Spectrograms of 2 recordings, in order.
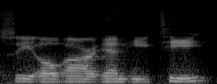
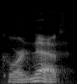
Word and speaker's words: cornet: stop which is spelled c-o-r-n-e-t and which could be pronounced cornet which is how the British do it but it's really a French word so I think it should be given the French pronunciation cornet and what it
